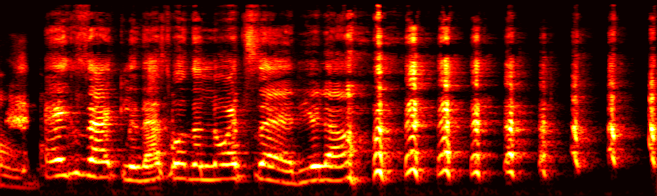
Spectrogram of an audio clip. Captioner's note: laughs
